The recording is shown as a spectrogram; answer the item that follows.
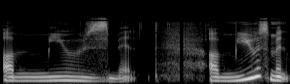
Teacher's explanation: So, after you make the M, the M, your tongue should be in the high position for a Y.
